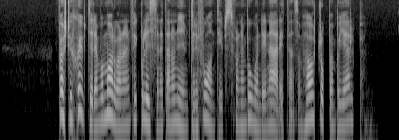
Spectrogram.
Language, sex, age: Swedish, female, 31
